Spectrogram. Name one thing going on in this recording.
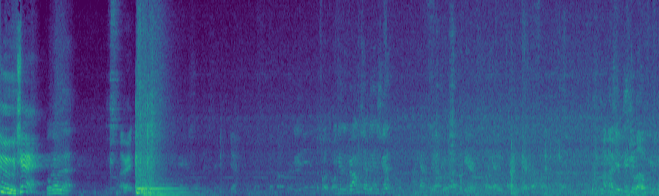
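Electric guitars play loudly outdoors.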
